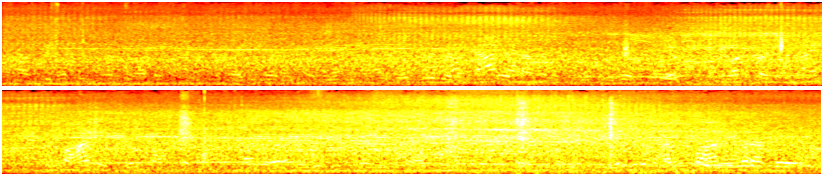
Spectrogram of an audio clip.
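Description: Indistinct voices over a steady background of outdoor noise and low hum, growing slightly louder toward the end.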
